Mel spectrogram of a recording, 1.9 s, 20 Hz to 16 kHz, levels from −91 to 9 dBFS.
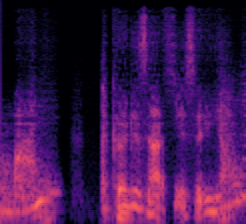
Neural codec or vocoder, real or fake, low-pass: codec, 44.1 kHz, 0.9 kbps, DAC; fake; 14.4 kHz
